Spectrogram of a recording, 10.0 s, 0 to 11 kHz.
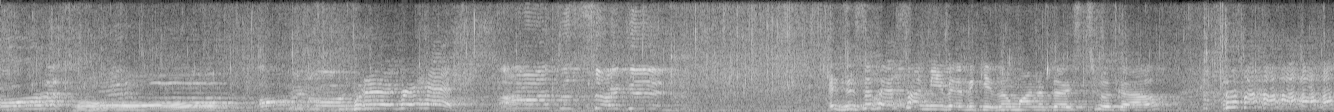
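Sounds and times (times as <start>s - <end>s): water splashing on bare skin: 0.0s - 10.0s.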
